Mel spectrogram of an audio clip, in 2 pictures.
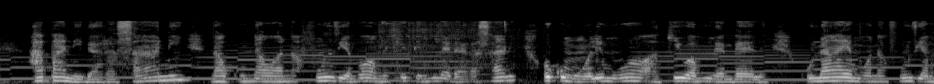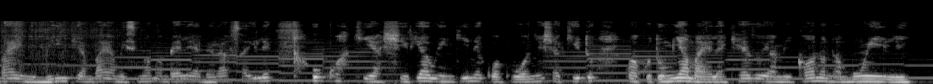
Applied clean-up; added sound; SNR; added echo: none; Wind instrument, woodwind instrument + Tools; 18 dB; none.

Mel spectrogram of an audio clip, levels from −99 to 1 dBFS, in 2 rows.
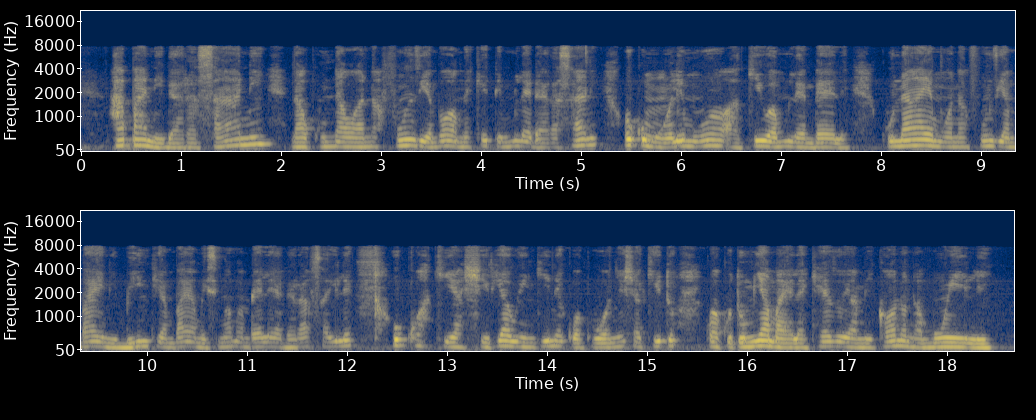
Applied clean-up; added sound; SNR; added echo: none; none; none; none.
